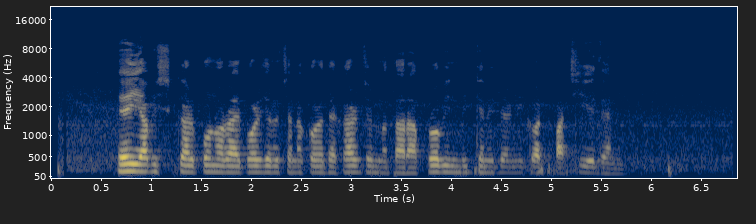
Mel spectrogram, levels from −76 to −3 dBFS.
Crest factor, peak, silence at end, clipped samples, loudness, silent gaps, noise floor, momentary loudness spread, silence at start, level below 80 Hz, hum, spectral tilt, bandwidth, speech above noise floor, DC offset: 22 dB; -6 dBFS; 1.25 s; under 0.1%; -28 LUFS; none; -58 dBFS; 18 LU; 0.05 s; -78 dBFS; none; -6 dB/octave; 10 kHz; 30 dB; under 0.1%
